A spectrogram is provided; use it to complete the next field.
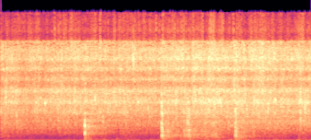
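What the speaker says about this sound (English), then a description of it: "Once it is hot, we're going to add the scallops down, facing downwards, with the salt and pepper side facing down" Scallops sear in a hot pan with a steady, loud sizzle that fills the whole clip, broken by a few soft clicks and shuffles from the pan. No voices.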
